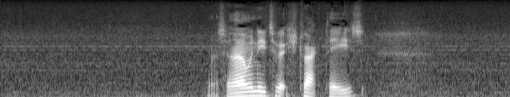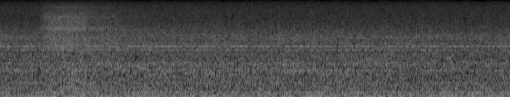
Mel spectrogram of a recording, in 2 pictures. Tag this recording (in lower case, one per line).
speech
